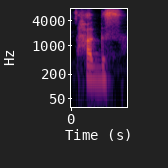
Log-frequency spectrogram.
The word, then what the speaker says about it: Hux: It's actually pronounced Hugs.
